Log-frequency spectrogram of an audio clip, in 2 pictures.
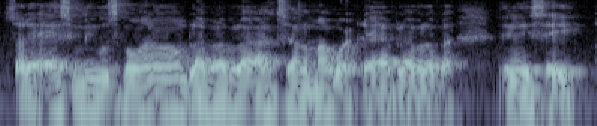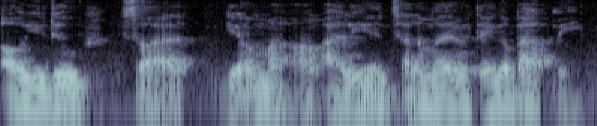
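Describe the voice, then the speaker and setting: A man's voice: deep voice, fairly even intonation, quick pace, creaky, few pauses, mellow, roomy sound, slight background noise. A man, casually telling a long, profane, rambling story to camera and acting out what people said. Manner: rambling, profane street talk with acted-out quotes. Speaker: vlogger.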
